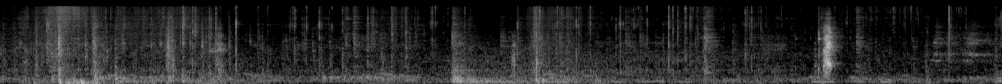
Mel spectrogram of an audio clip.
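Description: Low, soft cooing bird calls from birds at a seed feeder, broken by a few sharp knocks, the loudest about eight seconds in.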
